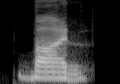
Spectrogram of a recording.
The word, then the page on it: bile: Indian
